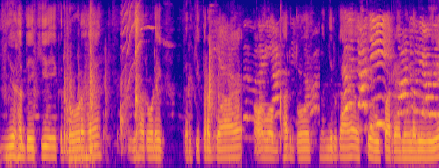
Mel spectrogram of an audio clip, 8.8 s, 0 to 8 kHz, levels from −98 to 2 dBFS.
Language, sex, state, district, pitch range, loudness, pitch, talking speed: Hindi, male, Uttar Pradesh, Hamirpur, 120-135 Hz, -21 LUFS, 125 Hz, 185 wpm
